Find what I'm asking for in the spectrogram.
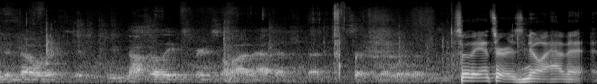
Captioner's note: murmurs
